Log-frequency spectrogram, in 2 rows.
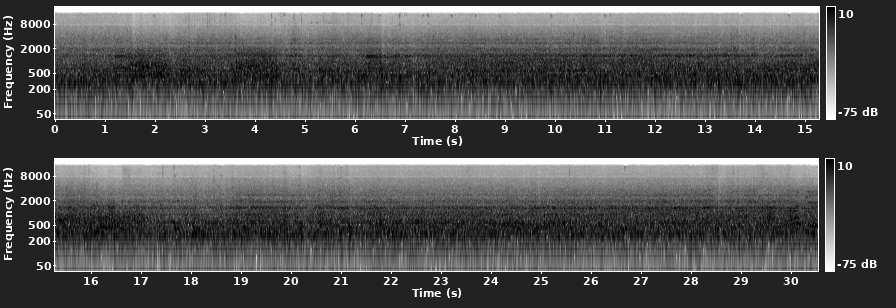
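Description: Keikyu 2100-series electric train running at speed, heard from inside the front car: a continuous rumble of wheels on rail with a steady high whine throughout.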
